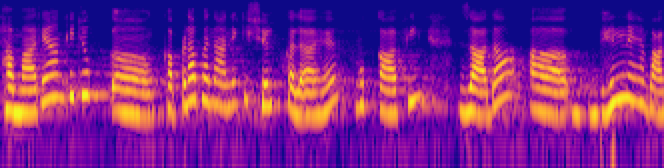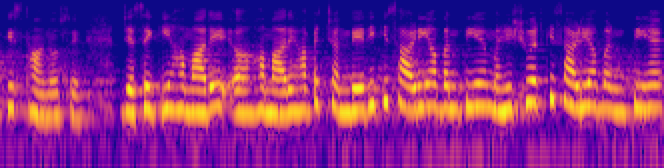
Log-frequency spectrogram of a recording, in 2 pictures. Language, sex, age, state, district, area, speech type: Hindi, female, 18-30, Madhya Pradesh, Jabalpur, urban, spontaneous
